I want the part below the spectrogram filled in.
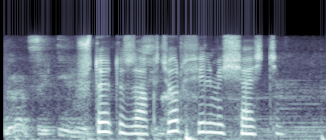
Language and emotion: Russian, neutral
